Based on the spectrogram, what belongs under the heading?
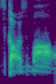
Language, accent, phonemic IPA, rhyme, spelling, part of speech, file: English, US, /ˈskʌzbɔl/, -ʌzbɔl, scuzzball, noun, En-us-scuzzball.ogg
- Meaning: Someone who does nasty things or plays harmful tricks; a person of very low ethics; a lowlife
